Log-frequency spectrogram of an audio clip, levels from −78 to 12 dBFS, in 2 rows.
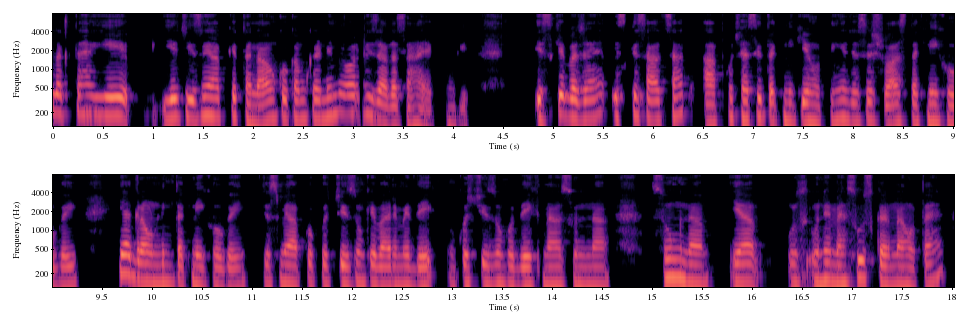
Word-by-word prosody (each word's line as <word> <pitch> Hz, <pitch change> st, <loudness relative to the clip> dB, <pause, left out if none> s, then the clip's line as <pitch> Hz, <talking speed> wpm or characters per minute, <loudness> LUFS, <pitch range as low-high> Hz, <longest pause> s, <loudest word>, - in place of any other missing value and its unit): लगता 190 Hz, -1 st, -1 dB
है 190 Hz, -1 st, -2 dB
ये, 180 Hz, 0 st, +6 dB, 0.4 s
ये 165 Hz, +1 st, +7 dB
चीज़ें 170 Hz, +1 st, +2 dB
आपके 175 Hz, 0 st, 0 dB
तनाव 140 Hz, +3 st, +2 dB
को 165 Hz, -, +3 dB
कम 160 Hz, 0 st, 0 dB
करने 165 Hz, +1 st, +1 dB
में 200 Hz, +2 st, -2 dB
और 190 Hz, 0 st, +3 dB
भी 185 Hz, -, 0 dB
ज़्यादा 135 Hz, -5 st, +3 dB
सहायक 125 Hz, -3 st, -4 dB
होंगी। 125 Hz, -1 st, -12 dB, 0.7 s
इसके 165 Hz, +5 st, +4 dB
बजाय 165 Hz, +2 st, +2 dB
इसके 180 Hz, +1 st, -1 dB
साथ-साथ 165 Hz, +2 st, 0 dB, 0.3 s
आप 140 Hz, 0 st, 0 dB
कुछ 165 Hz, -1 st, -4 dB
ऐसी 155 Hz, +2 st, +3 dB
तकनीकें 145 Hz, 0 st, 0 dB
होती 140 Hz, +2 st, -4 dB
हैं, 160 Hz, -, -1 dB
जैसे 145 Hz, +1 st, -2 dB
श्वास 140 Hz, 0 st, 0 dB
तकनीक 140 Hz, 0 st, -1 dB
हो 135 Hz, -, +2 dB
गई 130 Hz, +1 st, -1 dB, 0.5 s
या 205 Hz, -1 st, +8 dB
ग्राउंडिंग 145 Hz, -1 st, +2 dB
तकनीक 130 Hz, 0 st, -1 dB
हो 125 Hz, -, 0 dB
गई, 125 Hz, 0 st, -3 dB, 0.2 s
जिसमें 140 Hz, +1 st, -2 dB
आपको 135 Hz, +1 st, 0 dB
कुछ 135 Hz, 0 st, -7 dB
चीज़ों 140 Hz, +1 st, 0 dB
के 140 Hz, 0 st, +1 dB
बारे 130 Hz, 0 st, +2 dB
में 130 Hz, 0 st, -1 dB
देख 130 Hz, +7 st, +1 dB, 0.2 s
कुछ 140 Hz, 0 st, -2 dB
चीज़ों 140 Hz, -1 st, -2 dB
को 135 Hz, -1 st, -1 dB
देखना, 130 Hz, +1 st, 0 dB
सुनना, 130 Hz, 0 st, -4 dB, 0.4 s
सूँघना 155 Hz, -5 st, +2 dB, 0.3 s
या 145 Hz, 0 st, +4 dB, 0.4 s
उस 145 Hz, -, -6 dB
उन्हें 150 Hz, +1 st, +2 dB
महसूस 140 Hz, +4 st, +2 dB
करना 135 Hz, -2 st, +3 dB
होता 130 Hz, +2 st, -2 dB
है, 175 Hz, -, -6 dB
145 Hz, 190 wpm, -23 LUFS, 135-165 Hz, 0.7 s, या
